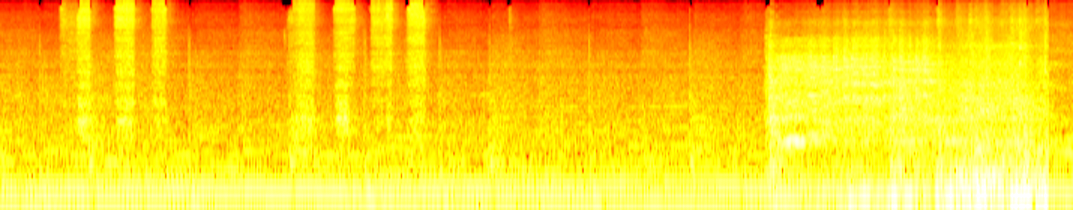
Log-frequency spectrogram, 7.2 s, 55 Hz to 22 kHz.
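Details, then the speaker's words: 1971 El Camino V8 with a new distributor fitted after months of spark trouble: about five seconds of slow, uneven cranking before it catches and roars; worn starter drags out the start, new mini starter planned. "we understand the starter's bad oh my God thank you this is the most progress I've heard"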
